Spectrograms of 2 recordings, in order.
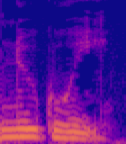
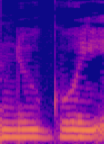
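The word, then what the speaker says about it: Nü gui: to talk about the new gui i hope i'm saying that correctly i've gone through several pronunciations to try to get that right but i think that is how it's pronounced and new gui refers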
